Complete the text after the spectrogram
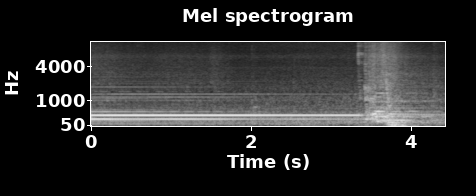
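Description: A keyboard holds a steady, ringing chord with a band, then stops.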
